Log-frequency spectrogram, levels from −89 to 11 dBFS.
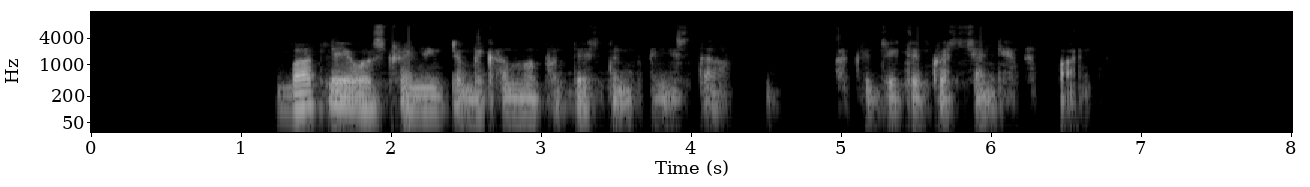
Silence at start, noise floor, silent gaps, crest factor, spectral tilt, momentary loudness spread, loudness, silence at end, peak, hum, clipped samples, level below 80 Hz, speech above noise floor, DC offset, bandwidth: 1.25 s; under -90 dBFS; 4.00-4.05 s, 4.28-4.49 s, 4.60-4.96 s, 6.31-6.44 s; 26 dB; -5.5 dB/octave; 20 LU; -34 LUFS; 1.45 s; -10 dBFS; none; under 0.1%; -70 dBFS; over 56 dB; under 0.1%; 7.6 kHz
